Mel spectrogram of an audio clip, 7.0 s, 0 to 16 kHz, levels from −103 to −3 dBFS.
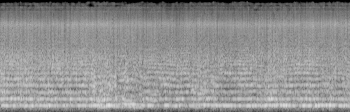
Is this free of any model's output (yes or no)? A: no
